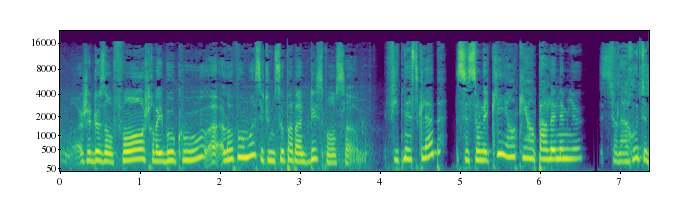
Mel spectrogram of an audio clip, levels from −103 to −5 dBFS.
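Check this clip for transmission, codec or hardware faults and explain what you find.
Nothing found: no faults in transmission, coding or hardware are audible anywhere in the clip.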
